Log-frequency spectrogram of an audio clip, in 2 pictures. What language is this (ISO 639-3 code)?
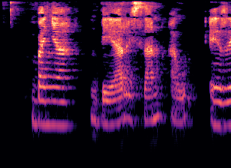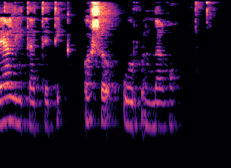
eus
